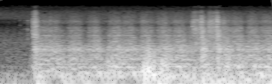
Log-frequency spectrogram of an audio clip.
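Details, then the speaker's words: Ex-military Humvee (HMMWV) diesel, cold start, glow plugs already cycled a couple of times: starter churns steadily with uneven firing pulses but never catches; no start, weak batteries suspected, may need a jump. "think it's gonna do it don't think it's gonna do it i'm probably gonna have to jump it"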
